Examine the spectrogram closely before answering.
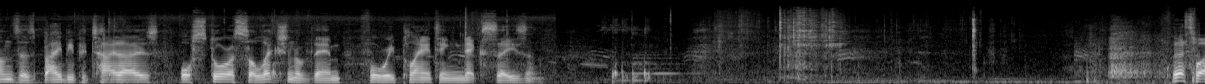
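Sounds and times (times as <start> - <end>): sharp metallic clink: 6.2 - 6.9.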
